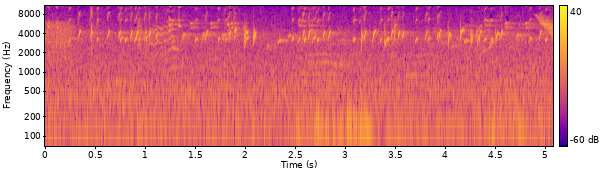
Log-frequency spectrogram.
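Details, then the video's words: Chorus of goldfinches singing together: dense, high tinkling twitters and short chirps overlap almost continuously, with brief rising whistles and a faint low rumble beneath. "voices a chorus of goldfinches in concert"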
